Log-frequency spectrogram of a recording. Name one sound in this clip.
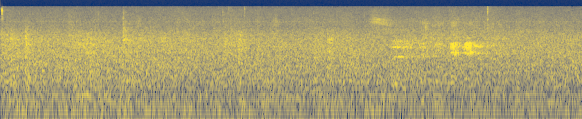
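A crowd murmurs on a platform nearby.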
